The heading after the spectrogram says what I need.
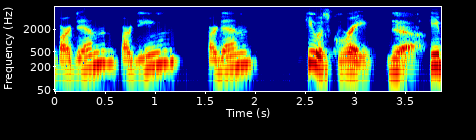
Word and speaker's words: Bardem: Bardem.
